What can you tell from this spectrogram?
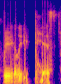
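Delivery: puzzled aside; muttered to himself. Shown as a demonstration. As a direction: mutter the phrase under your breath. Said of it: "What does that even mean?".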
